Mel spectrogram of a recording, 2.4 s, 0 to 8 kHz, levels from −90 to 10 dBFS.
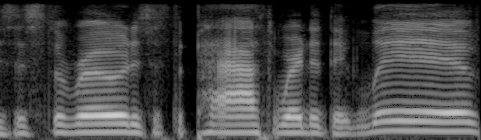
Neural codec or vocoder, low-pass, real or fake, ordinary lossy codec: none; 7.2 kHz; real; MP3, 64 kbps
